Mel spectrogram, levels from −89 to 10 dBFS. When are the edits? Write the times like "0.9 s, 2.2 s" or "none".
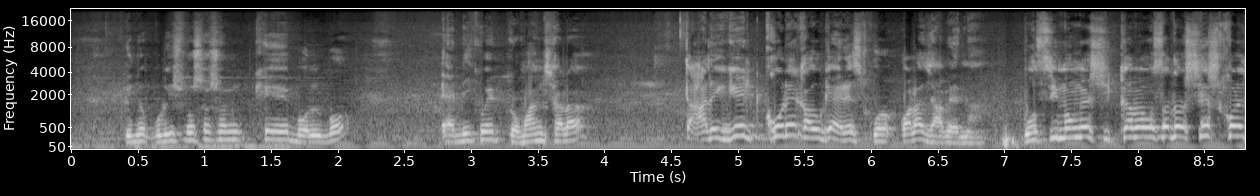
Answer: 7.0 s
